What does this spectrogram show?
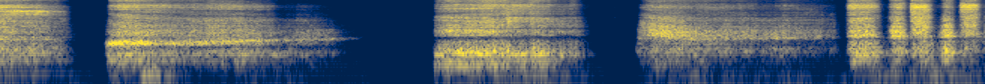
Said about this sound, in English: Okay, six deep breaths.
